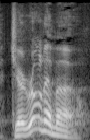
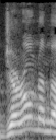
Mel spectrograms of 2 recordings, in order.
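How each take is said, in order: First: Geronimo said at normal pitch, a touch louder; the retake of Geronimo, full and steady at usual pitch; corrected battle cry. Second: High, loud Geronimo shout, half swallowed; the first take of Geronimo, pitched high and loud but clipped at the end; first try at the cry. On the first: Preacher redoes the paratroopers' cry: steadier Geronimo. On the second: Preacher tries the paratroopers' cry: high yelled Geronimo. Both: Shown as a demonstration. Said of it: "I'll get it right way".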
